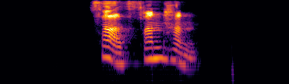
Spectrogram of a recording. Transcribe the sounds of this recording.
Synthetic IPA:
θaːðfanɦan

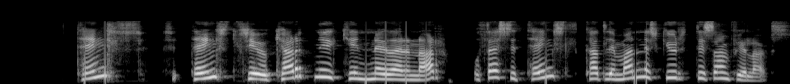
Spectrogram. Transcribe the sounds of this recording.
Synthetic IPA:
ŋ | t̪ʰejŋst̪l̥sjɛːvʏcʰaɾt̪̚nɪcʰɪneɣðaɾɪnːaɾ | ɔɣθɛsːɪt̪ʰejŋst̪l̥kʰat̪lɪmanːɛscʏɾ̥t̪ʰɪsamfjɛla̰xs

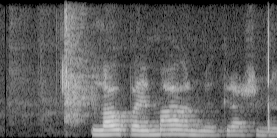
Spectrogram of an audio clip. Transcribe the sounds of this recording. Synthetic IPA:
laːwpaɾɪmaːðanmɛkɾasanʏ

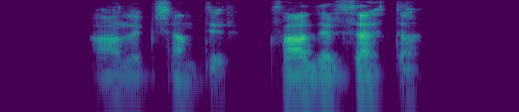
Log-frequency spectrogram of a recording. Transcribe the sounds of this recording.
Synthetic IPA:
aːlɛksant̪ɪɾ̥kʰvaːðɛɾ̥θɛht̪a

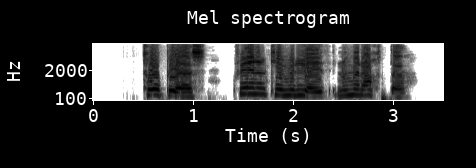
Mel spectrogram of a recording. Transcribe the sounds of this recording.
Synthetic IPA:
t̪ʰoːwpias | kʰvɛːnaɾcʰɛːmʏɾleːjðnuːmɛɾawht̪a

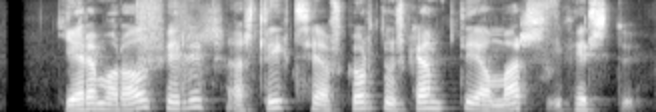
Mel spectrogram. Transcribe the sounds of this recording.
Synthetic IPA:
cɛːɾamawɾawðfɪɾɪɾa̰ðst̪ixt̪sɪawskɔɾt̪nʏmskɛm̥t̪ɪawmaɾ̥sifɪr̥st̪ʏ

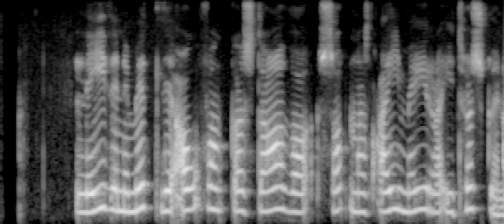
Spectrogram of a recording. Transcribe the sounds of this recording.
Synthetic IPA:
leːjðɪnɪmɪt̪lɪʔaːwfawŋkast̪aːðasap̚nast̪aːjmeːjɾa̰ʔit̪ʰɾœskʏna

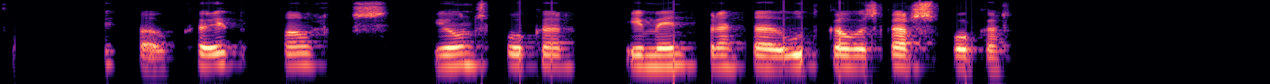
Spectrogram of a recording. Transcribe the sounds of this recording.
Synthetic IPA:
ɪhpawkʰœːɥpfawl̥ks | jownspoːwkaɾ | imɪnt̪̚pɾɛn̥t̪aðɪuːt̪kawvʏskaɾspoːkaɾ̥

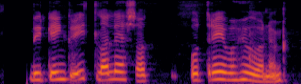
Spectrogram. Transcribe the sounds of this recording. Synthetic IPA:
vɪɾkaiŋkʏɾɪt̪lalɛːsa | ɔɣt̪ɾeːvaɦʏːɣanːʏm

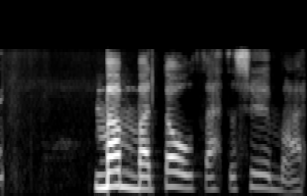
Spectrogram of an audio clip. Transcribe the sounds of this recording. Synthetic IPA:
mamːat̪oːwθɛht̪asʏːmaɾ

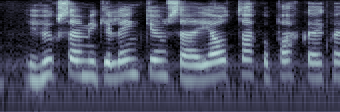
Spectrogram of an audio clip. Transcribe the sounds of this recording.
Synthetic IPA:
jɛɦʏksaðɪmiːcɪlejɲcɪʏmsaɣðɪjaːwt̪ʰaːhkɔɣpʰahkaðɪkʰvɛ

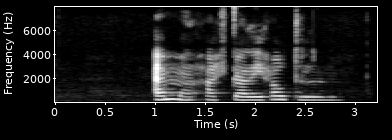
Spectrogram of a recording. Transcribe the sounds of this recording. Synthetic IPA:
ɛmːahajhkaðihaːwt̪ʰɛlɪnʏm

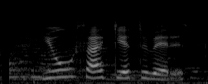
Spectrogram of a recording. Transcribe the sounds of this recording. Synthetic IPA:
juːθaðcɛːt̪ʏvɛːɾɪ̰θ

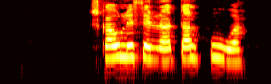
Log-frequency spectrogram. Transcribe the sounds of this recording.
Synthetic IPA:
skaːwlɪθɪrːat̪alp̚uːa

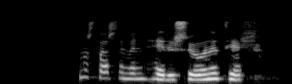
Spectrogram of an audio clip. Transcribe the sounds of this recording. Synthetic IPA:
anast̪aːsɛmɪnɦeːjɾʏɾ̥sœːɣʏnːɪt̪ʰɪl̥

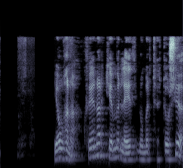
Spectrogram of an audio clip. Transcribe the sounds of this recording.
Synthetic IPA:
joːwɦanːa̰kʰvɛːnaɾ̥cʰɛːmʏɾleːjðnuːmɛɾ̥t̪ʰʏht̪ʏɔsjœː

